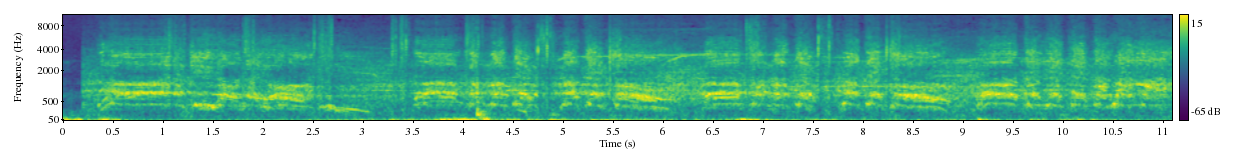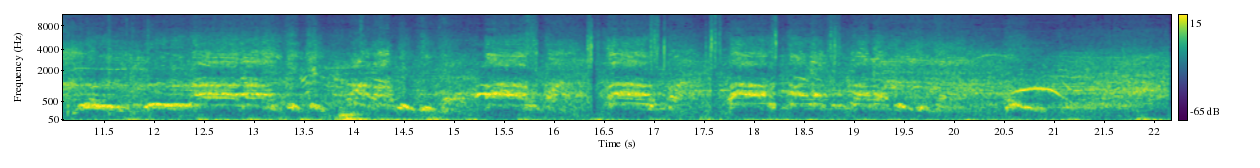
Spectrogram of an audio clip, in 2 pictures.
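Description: A rugby team's war chant: many voices shouting and chanting together in forceful rhythmic bursts, with crowd noise underneath, loud and sustained throughout.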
